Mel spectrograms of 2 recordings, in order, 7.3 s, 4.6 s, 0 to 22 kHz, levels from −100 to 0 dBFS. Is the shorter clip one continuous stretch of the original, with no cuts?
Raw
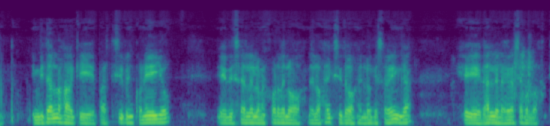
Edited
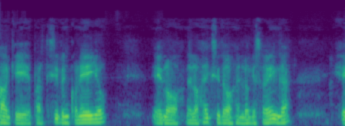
no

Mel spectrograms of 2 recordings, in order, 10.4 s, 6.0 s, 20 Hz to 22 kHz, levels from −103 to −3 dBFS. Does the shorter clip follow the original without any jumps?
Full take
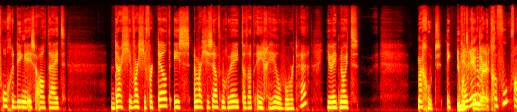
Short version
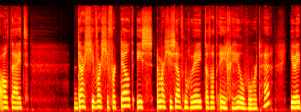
yes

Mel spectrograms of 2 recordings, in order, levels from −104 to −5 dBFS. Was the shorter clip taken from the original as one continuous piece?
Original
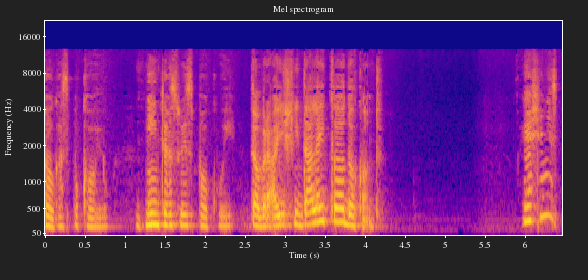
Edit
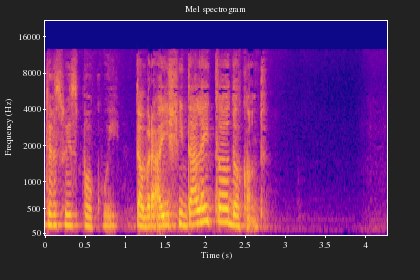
yes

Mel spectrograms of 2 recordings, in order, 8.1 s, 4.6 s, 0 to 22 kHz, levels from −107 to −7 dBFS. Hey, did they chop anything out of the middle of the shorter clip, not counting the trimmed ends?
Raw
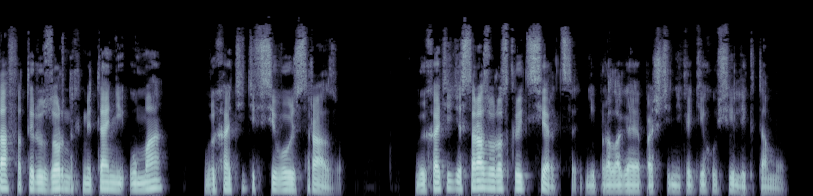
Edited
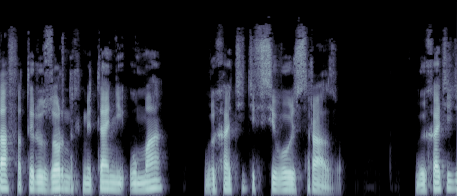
no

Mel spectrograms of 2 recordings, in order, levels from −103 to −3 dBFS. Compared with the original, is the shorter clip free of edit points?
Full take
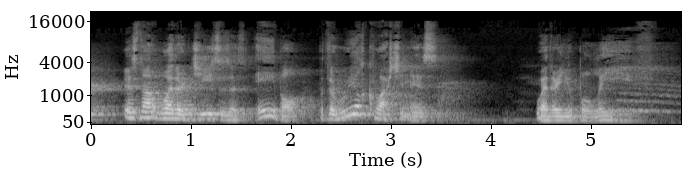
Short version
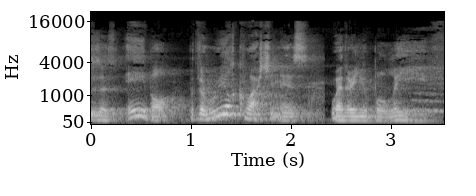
no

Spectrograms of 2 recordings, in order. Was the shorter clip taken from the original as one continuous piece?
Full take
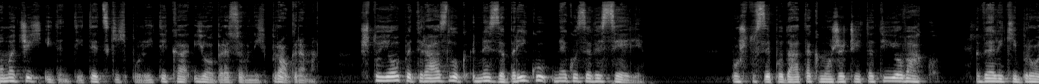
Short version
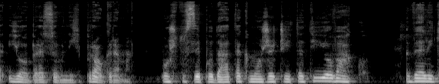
no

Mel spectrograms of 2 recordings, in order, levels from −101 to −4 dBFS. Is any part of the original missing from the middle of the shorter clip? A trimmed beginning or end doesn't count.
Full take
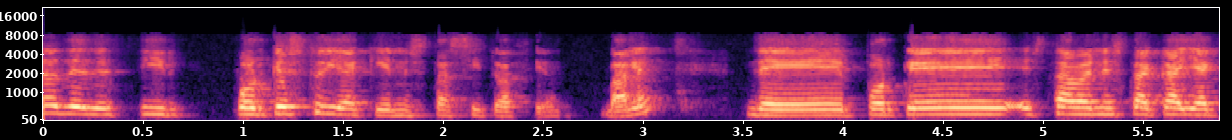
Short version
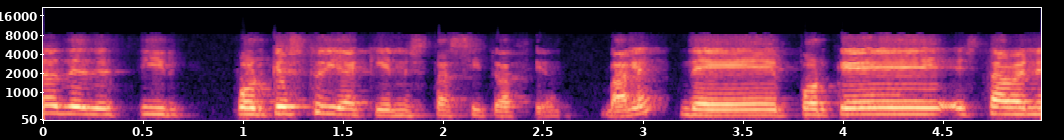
yes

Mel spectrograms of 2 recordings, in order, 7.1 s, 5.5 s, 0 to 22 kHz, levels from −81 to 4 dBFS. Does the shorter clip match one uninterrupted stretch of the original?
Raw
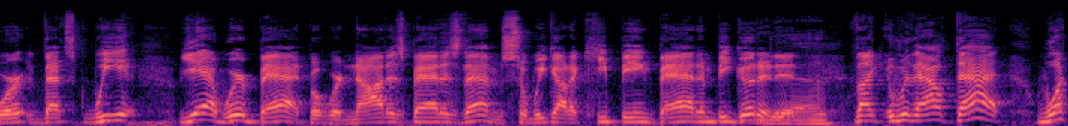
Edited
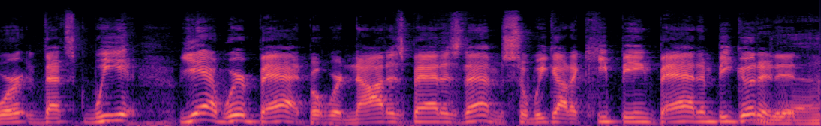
yes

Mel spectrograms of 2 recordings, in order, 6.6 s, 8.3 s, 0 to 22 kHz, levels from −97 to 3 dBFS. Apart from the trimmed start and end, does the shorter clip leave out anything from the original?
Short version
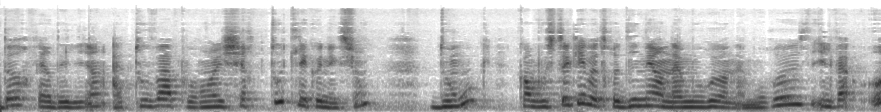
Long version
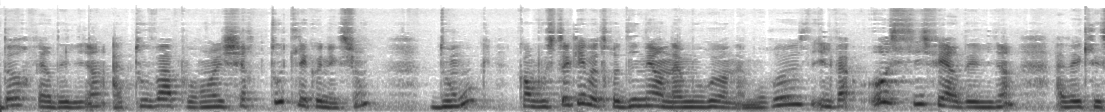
no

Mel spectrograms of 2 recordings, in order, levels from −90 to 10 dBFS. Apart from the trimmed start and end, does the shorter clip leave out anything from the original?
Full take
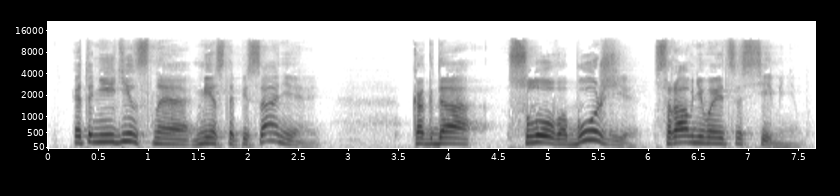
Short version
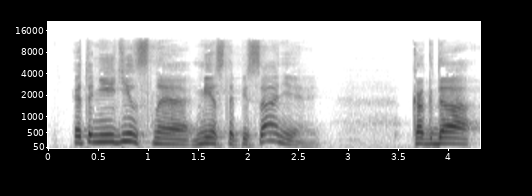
no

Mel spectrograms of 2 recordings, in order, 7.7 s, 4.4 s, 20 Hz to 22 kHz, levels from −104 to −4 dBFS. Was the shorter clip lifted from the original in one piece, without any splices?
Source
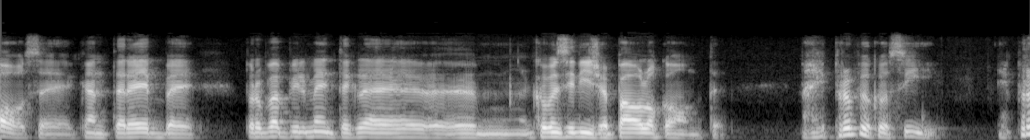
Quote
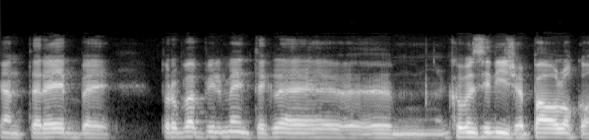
yes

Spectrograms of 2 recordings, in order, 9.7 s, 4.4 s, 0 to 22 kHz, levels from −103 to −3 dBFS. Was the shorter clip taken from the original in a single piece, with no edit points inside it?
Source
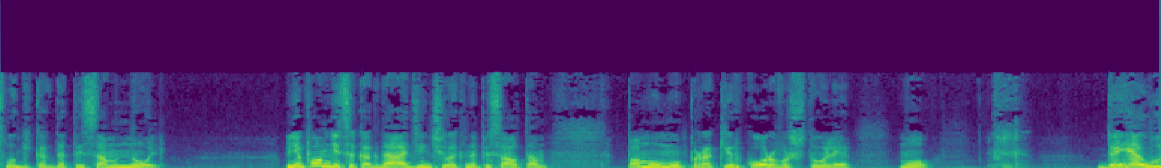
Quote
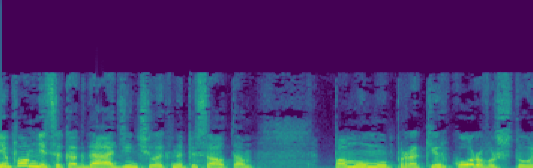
yes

